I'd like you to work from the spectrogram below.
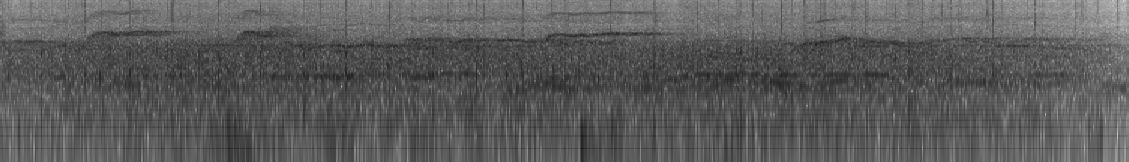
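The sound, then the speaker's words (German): A concert audience at a singer's show applauds and cheers continuously before he has even come on stage, a dense wash of clapping with whistles and shouts rising over it, staying loud throughout before easing slightly at the end. “schier durchdrehte noch bevor … überhaupt auf der Bühne war, bevor er ein einziges Wort gesprochen hat und das hat mich doch überrascht, positiv überrascht.”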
